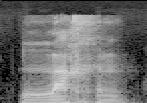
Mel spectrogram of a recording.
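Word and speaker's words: lachen: কেউ বলতে পারবেন বিডেট লাখন লাখেন মানে হচ্ছে হাসা স্মাইল ঠিক আছে লাখেন মানে হচ্ছে হাসা যেমন ইস লাক আমি হেসেছিলাম দু লাখ টেস্ট এটা খ এর মত উচ্চারণ হবে ঠিক আছে দু লাখ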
